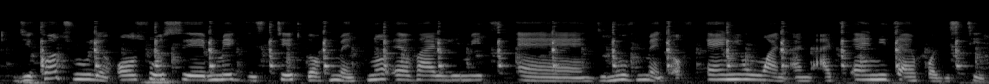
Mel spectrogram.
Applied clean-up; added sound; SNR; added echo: classical method log-MMSE.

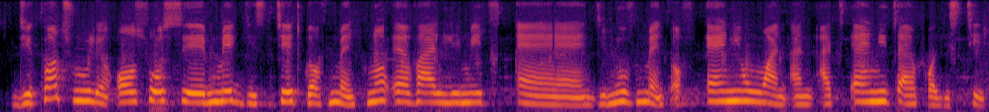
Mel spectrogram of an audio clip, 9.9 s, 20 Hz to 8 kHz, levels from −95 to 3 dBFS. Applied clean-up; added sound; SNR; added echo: neural separator model SepFormer DNS4.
